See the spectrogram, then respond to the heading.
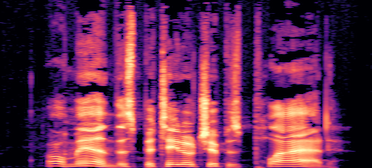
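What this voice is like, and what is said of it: Laid-back grunge dude voice. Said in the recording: “Here's my impression of a grunge chip. ... I can picture a man in Seattle saying that in, like, 1990.”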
